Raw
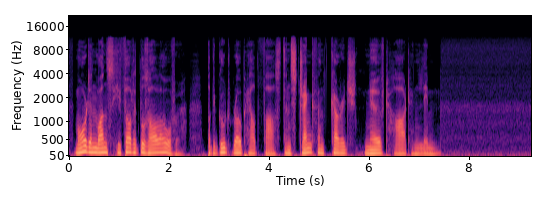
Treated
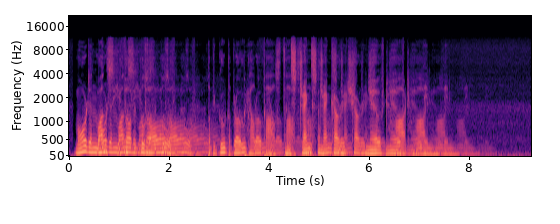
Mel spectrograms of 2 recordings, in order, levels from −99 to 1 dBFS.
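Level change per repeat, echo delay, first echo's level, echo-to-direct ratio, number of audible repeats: -10.0 dB, 0.407 s, -4.0 dB, -3.5 dB, 3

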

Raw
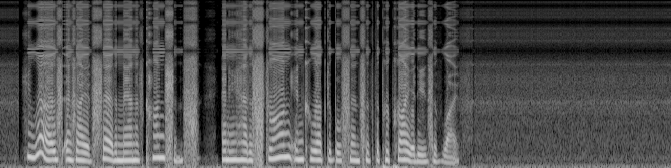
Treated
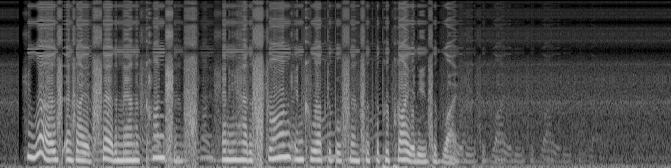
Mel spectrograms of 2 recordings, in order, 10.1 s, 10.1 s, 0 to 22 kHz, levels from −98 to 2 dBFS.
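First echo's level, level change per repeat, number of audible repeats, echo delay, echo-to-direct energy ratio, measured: -17.5 dB, -5.5 dB, 3, 0.727 s, -16.0 dB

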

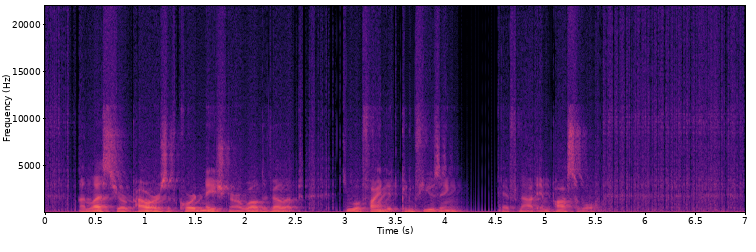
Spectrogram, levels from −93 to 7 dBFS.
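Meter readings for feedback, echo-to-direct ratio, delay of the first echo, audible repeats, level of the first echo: 29%, -9.5 dB, 66 ms, 3, -10.0 dB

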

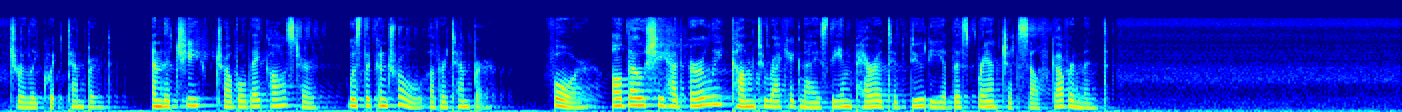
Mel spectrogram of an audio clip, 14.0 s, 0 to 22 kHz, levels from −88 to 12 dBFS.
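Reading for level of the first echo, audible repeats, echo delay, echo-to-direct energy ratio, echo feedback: -23.0 dB, 3, 82 ms, -21.5 dB, 54%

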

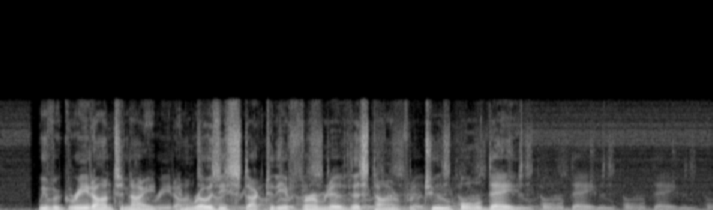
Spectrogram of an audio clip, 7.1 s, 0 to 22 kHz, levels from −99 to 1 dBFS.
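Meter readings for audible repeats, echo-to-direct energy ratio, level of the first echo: 3, -15.5 dB, -16.5 dB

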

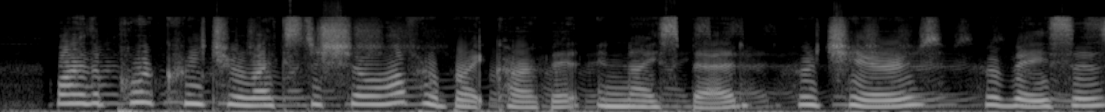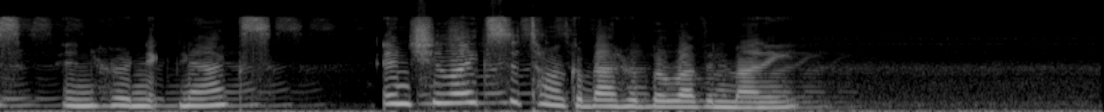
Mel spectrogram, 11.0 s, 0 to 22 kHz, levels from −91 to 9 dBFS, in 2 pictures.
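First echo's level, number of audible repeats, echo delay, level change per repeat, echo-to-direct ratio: -19.0 dB, 2, 0.167 s, -9.0 dB, -18.5 dB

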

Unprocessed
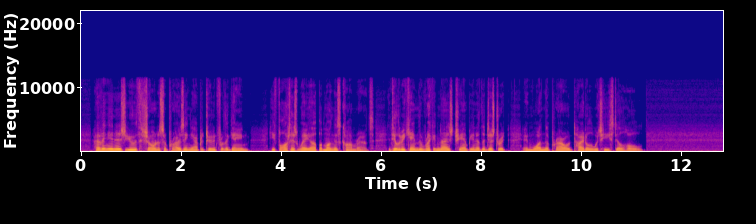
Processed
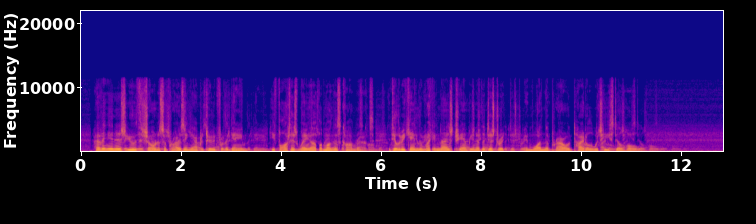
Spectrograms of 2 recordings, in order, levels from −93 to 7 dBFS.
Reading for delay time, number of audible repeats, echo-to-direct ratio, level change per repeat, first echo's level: 0.442 s, 2, -14.5 dB, -12.0 dB, -15.0 dB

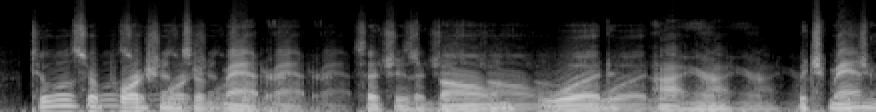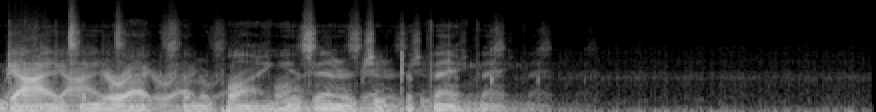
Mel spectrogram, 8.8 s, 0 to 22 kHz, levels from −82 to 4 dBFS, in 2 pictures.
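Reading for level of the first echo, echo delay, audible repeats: -9.0 dB, 0.233 s, 3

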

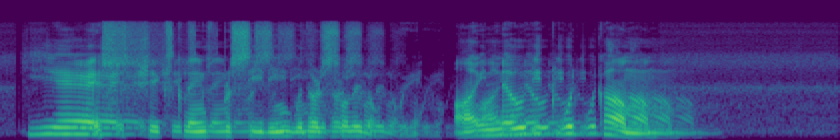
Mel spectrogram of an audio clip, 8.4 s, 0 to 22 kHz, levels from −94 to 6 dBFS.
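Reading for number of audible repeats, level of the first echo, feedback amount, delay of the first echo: 3, -9.0 dB, 29%, 0.228 s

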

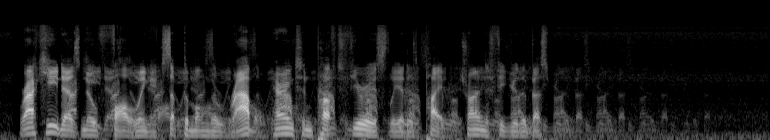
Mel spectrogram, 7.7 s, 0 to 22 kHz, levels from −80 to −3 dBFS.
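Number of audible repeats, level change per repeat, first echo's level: 4, -4.5 dB, -16.5 dB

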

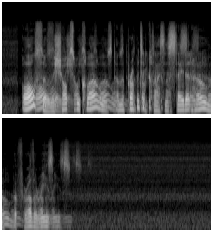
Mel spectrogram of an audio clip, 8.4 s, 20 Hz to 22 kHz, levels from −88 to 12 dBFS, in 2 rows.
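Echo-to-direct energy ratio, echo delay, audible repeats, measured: -12.5 dB, 0.235 s, 2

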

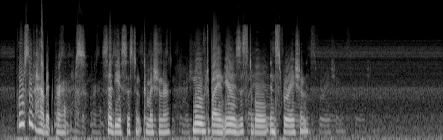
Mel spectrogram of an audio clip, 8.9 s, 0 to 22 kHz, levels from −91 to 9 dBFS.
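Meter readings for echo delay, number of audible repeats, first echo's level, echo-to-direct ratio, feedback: 0.711 s, 2, -21.0 dB, -20.5 dB, 30%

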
